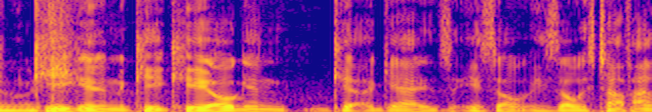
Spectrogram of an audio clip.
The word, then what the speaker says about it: Keoghan: Barry Keoghan was fantastic. If I'm pronouncing that correctly. Keoghan, yeah, he's always tough.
